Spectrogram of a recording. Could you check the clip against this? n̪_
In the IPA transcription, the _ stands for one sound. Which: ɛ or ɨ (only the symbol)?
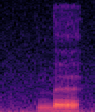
ɛ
